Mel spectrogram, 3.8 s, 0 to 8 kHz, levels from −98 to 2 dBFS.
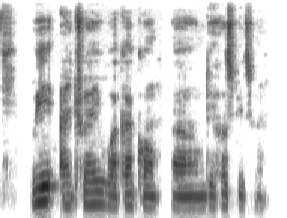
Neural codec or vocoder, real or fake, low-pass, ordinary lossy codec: none; real; none; none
